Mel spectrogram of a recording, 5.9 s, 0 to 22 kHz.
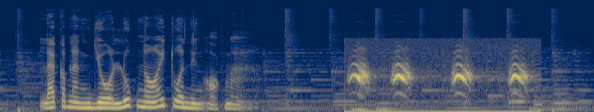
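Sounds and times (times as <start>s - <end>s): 
speech: 0.4s - 2.6s
crows cawing beside their nest in a forest: 3.5s - 5.4s.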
